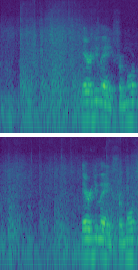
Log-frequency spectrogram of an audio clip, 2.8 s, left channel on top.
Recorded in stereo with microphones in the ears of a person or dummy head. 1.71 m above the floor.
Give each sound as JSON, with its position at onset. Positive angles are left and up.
{"t": 1.6, "sound": "a man speaking", "side_deg": -75, "distance_m": 1.0}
